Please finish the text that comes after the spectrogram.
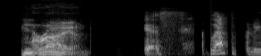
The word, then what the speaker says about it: Mriya: How do you pronounce her name? Mariah.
